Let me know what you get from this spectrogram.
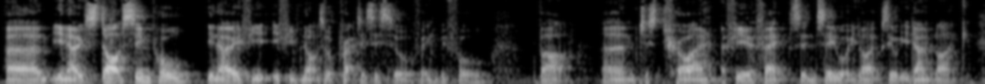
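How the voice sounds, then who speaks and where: A man's voice: on the low side, flat delivery, moderate pace, creaky, hardly any pauses. A young man with a headset mic, giving a rambling, chatty photography tutorial in a room at home. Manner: rambling, chatty, many fillers. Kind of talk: casual live-stream tutorial.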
